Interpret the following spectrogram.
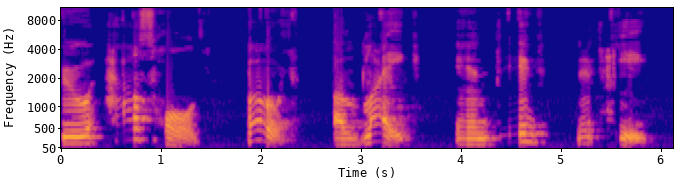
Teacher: it has to go unstressed, stressed, unstressed, stressed, unstressed, stressed, unstressed, stressed, unstressed, stressed. So it's 10 syllables, and when you divide it into 5 feet, the unstressed stress pattern repeats all the way until the end of the line. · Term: iambic pentameter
